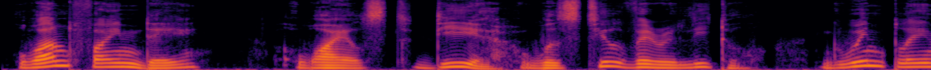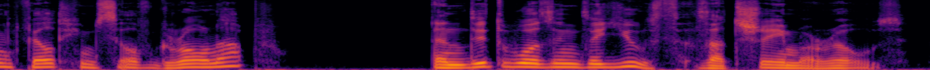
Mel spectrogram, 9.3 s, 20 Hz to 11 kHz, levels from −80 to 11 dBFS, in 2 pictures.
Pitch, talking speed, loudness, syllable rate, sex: 150 Hz, 150 wpm, -18 LUFS, 4.3 syllables/s, male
